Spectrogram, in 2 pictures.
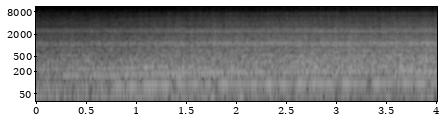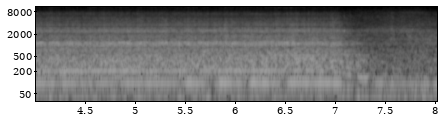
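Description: Jet ski engine driving a Flyboard through its hose, running steadily under throttle with a whine. About seven seconds in the throttle comes off and the pitch falls away.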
